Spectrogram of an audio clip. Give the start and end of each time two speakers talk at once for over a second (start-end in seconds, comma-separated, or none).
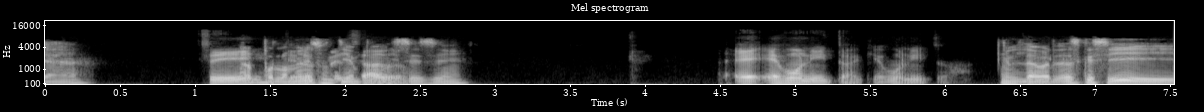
1.3-2.5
